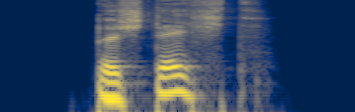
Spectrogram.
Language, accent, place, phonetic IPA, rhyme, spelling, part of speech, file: German, Germany, Berlin, [bəˈʃtɛçt], -ɛçt, bestecht, verb, De-bestecht.ogg
- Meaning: second-person plural present of bestechen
